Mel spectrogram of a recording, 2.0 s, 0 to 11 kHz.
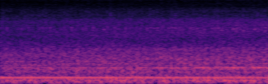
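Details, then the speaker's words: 2013 Honda Odyssey Touring, hood open showing the engine: steady, even idle with a low hum and faint whine, no stumble; sounds good despite check engine lights being on. "It sounds good. I do know we have some check engine lights, which we'll take a look at, but it sounds good."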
